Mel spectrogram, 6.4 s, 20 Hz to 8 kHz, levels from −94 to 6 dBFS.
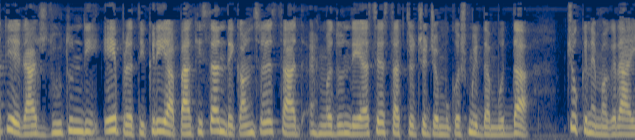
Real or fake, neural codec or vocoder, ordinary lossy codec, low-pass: real; none; none; 7.2 kHz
